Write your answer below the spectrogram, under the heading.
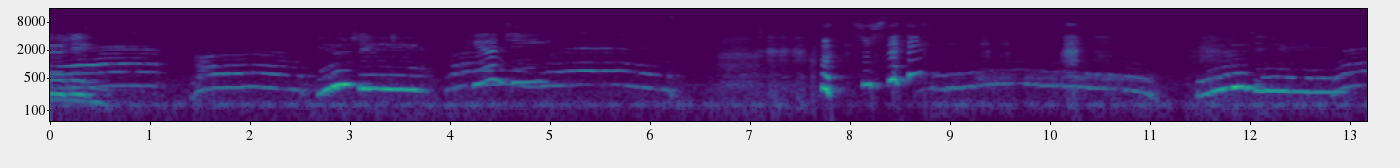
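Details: Domestic adult cat yowling in a small room during a tense first meeting with another cat, warning it; long wavering cries with rising and falling pitch, several drawn-out yowls in a row, with a man speaking softly and brief music.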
